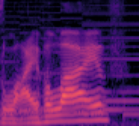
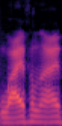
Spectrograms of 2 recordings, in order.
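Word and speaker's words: Live A Live: The only one that's not is Live Alive, which, it's on Switch, and the Switch version's available physically.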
